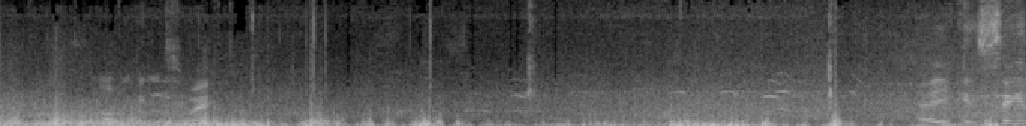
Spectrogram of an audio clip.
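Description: Wind buffets the microphone outdoors around the perimeter of the St Chad's Hotel, a steady rumbling roar throughout with gusty swells, mixed with a voice talking close by.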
